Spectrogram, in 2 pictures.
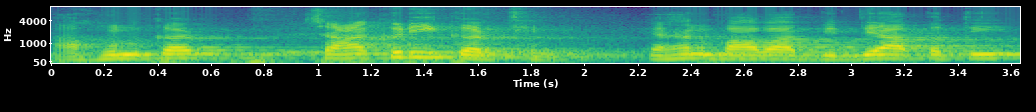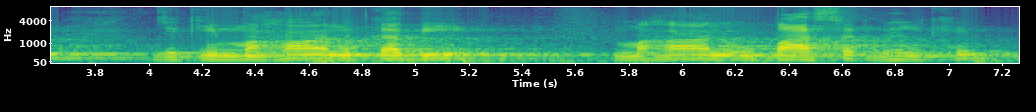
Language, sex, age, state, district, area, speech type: Maithili, male, 30-45, Bihar, Madhubani, rural, spontaneous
